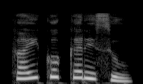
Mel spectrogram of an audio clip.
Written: ಗುಗ್ಗುರಿಸು

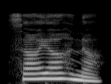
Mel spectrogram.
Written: ಸಾಯಾಹ್ನ

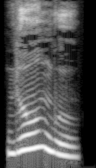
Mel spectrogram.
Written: ಡೋಂಗು

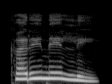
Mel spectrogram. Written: ಕರ್ನಲ್ಲು

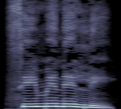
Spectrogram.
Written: ಸೀಮೆನೆಲ್ಲಿ

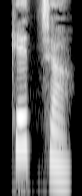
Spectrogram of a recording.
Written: ಕೆಚ್ಚ

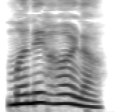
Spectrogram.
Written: ಮನೆಹಾಳು

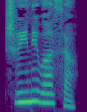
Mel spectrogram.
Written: ಶ್ರೀನಿವಾಸ

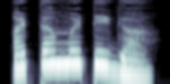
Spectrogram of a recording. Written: ಅಟಮಟಿಗ

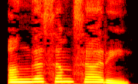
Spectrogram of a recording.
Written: ಅಂಗಸಂಸಾರಿ

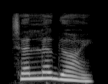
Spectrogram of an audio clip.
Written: ಚಲ್ಲಗಾಯ್

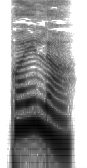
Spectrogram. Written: ಪೈಲಾ

